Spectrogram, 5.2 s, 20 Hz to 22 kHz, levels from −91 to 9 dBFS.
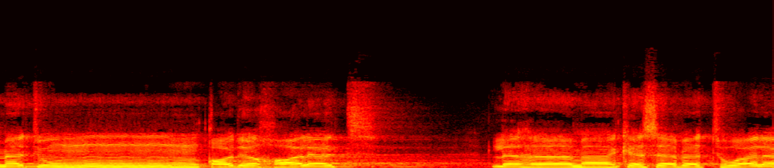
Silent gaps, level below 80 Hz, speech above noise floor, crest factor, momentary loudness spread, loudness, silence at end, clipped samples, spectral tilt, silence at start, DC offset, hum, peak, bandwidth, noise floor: none; -52 dBFS; 25 dB; 8 dB; 8 LU; -17 LUFS; 0 s; under 0.1%; -6 dB/octave; 0 s; under 0.1%; none; -8 dBFS; 11.5 kHz; -41 dBFS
